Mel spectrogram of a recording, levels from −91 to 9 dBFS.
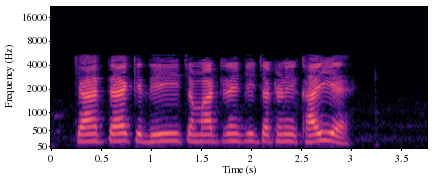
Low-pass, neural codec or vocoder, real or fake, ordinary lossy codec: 5.4 kHz; none; real; MP3, 48 kbps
